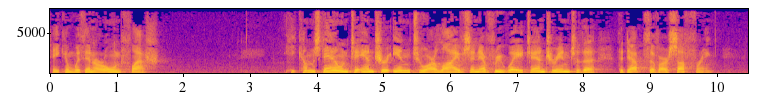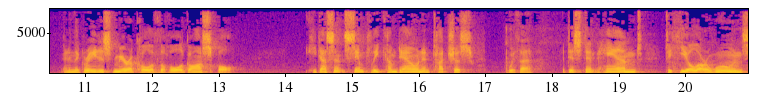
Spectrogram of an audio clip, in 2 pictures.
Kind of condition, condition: setting, large echoing room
